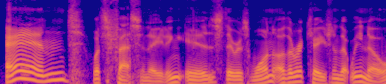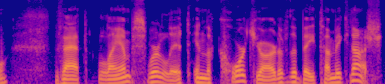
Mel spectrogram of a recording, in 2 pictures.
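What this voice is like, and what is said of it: Brooklyn accent. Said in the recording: “my Brooklyn accent gets in the way sometimes”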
